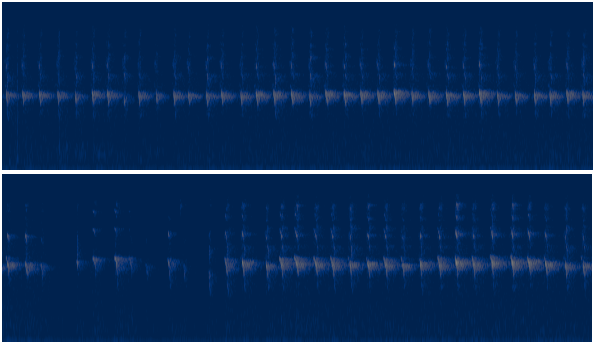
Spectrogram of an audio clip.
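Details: Female pet guinea pig in a night-time chirping bout, a rare sound: steady fast string of high bird-like chirps, nearly three per second, breaking into short gaps before resuming slightly higher and stronger.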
